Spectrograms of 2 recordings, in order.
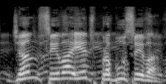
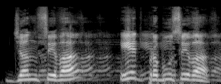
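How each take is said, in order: First: Said in the usual way. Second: "જન સેવા", pause, then "એ જ પ્રભુ સેવા"; slow, deliberate slogan split at "એ જ"; slow repeat. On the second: Shown as a demonstration. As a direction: repeat it slowly, pausing after "સેવા" in "જન સેવા". Slogan repeated slowly for emphasis.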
